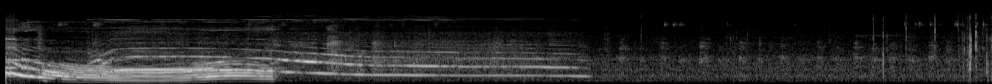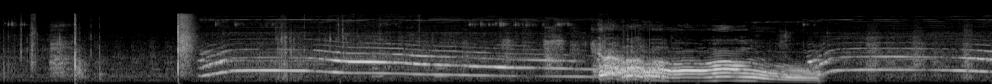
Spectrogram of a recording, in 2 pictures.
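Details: A Siberian Husky howls in long, wavering tones that rise, dip and slide slowly downward, reacting indoors to a Halloween animatronic wolf decoration's howl; filmed 20 October 2019 at 5:28 PM.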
